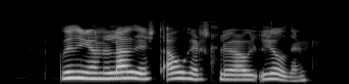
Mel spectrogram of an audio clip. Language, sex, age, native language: Icelandic, female, 10, Icelandic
